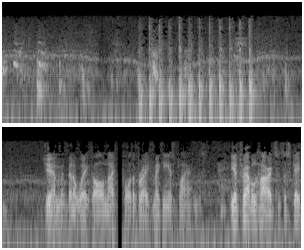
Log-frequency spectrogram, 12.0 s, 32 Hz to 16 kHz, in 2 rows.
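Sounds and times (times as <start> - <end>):
knocking on the wooden door of an isolated cabin while snowing: 2.7 - 5.1
speech: 6.9 - 11.9.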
